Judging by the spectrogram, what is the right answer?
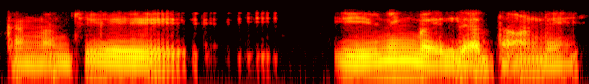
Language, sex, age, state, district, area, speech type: Telugu, male, 18-30, Andhra Pradesh, Guntur, urban, conversation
